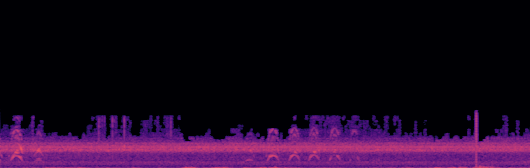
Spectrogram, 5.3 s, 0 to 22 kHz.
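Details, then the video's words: Royal albatross chick, 121 days old, excitedly wheeing and begging a neighbouring parent that stopped to rest at its nest: short arched whistled notes in loose runs, mostly mid-clip, under strong rumbling wind. "Royal Albatross ~ SP Shows Off His Wings! Begs Parent LKL But Gets A Clack Instead"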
